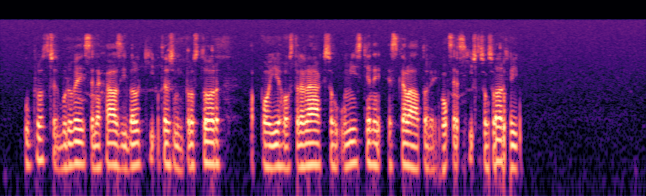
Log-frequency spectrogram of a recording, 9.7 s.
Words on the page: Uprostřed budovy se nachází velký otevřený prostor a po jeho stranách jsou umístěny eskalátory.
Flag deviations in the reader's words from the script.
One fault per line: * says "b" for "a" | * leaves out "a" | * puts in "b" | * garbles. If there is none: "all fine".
* garbles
